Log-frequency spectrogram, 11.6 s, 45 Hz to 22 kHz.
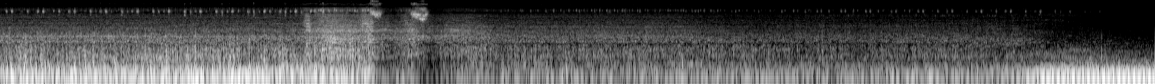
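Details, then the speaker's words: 1999 Dodge Dakota 5.2L Magnum V8 after new plugs, wires, cap and rotor: idles steady but a touch high with a faint squeak; caused by a vacuum leak from two cut small vacuum hoses. "i noticed it was still idling a little high and i looked up here i had a pretty good vacuum leak right here"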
